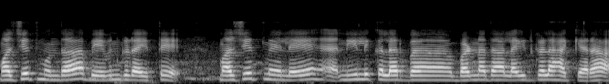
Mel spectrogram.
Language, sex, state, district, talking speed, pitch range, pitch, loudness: Kannada, female, Karnataka, Raichur, 140 wpm, 205-230 Hz, 210 Hz, -14 LUFS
